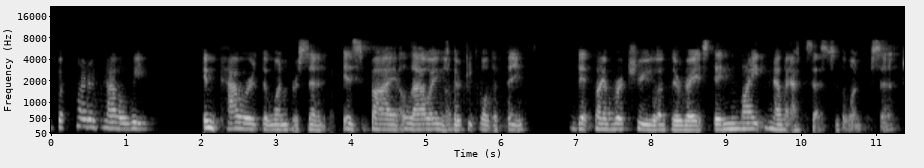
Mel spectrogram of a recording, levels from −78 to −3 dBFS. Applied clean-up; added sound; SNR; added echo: neural mask model DeepFilterNet 3.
